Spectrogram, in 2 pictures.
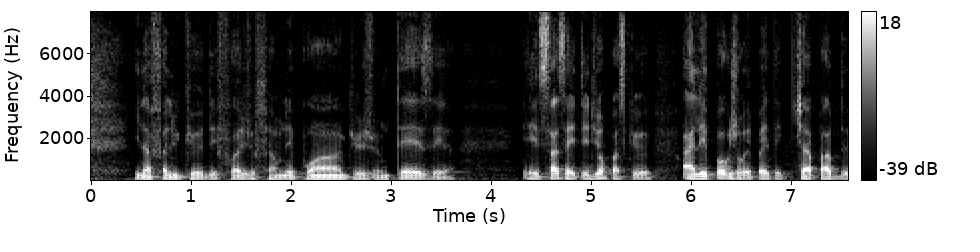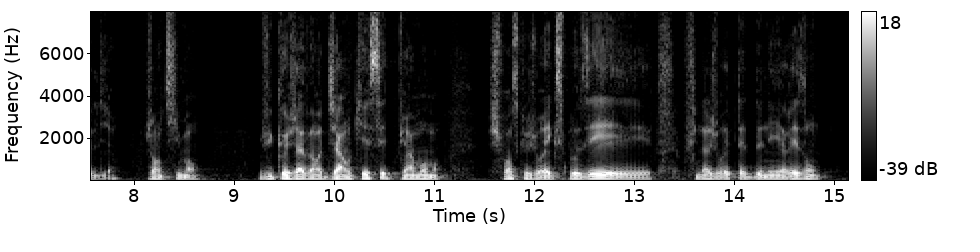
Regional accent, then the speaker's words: Centre-Val de Loire, France; also born or lived in Côte d'Ivoire; Je suis originaire de Côte d'Ivoire, plus précisément à Bobo, Abidjan. J'ai grandi du coup dans la région centre, dans l'Eure-et-Loir.

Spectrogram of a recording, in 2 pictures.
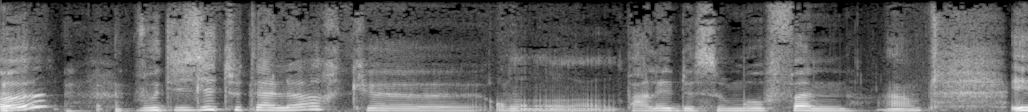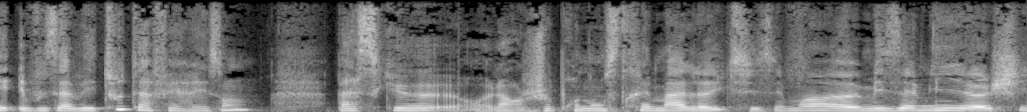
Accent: south of France, France; nous, dans le Sud, moi, je suis du Sud, donc je suis d'origine du Sud

